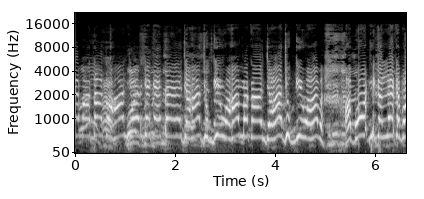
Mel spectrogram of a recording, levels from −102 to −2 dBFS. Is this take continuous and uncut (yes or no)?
yes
